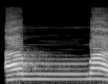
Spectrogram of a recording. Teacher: Ha janganlah cepat sangat bunyi. Kena bunyi dengung dua harakat.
